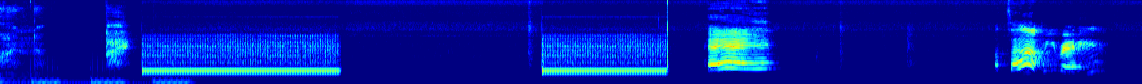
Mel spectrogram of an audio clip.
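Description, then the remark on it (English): After a few clattering clicks as a phone is hung up, a steady, buzzing telephone dial tone sounds in two long bursts, followed by short, wavering vocal sounds. “I'm gonna put my phone down now.”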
